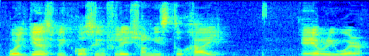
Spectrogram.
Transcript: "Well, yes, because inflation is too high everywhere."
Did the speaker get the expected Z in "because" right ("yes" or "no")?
no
